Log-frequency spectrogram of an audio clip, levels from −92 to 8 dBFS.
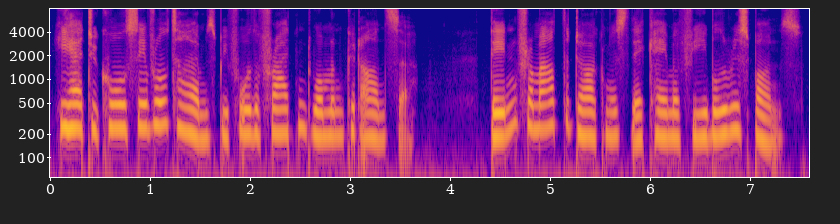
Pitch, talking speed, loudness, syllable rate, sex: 210 Hz, 175 wpm, -18 LUFS, 5.4 syllables/s, female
